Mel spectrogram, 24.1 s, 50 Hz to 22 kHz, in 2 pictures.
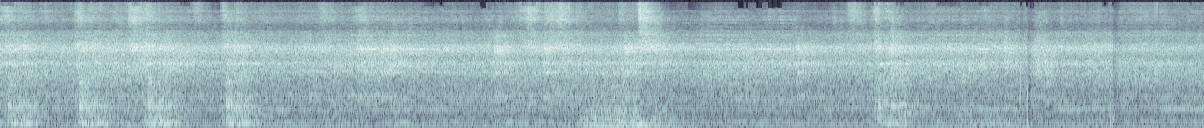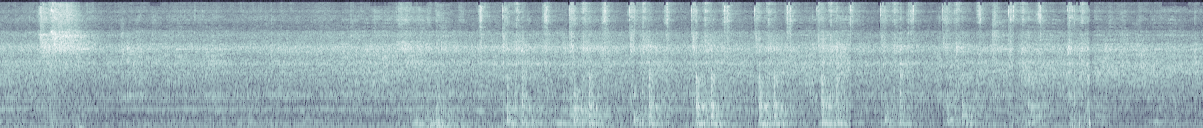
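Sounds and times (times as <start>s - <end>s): machine hum with whine: 0.0s - 24.0s
pneumatic air hisses: 12.4s - 13.0s.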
